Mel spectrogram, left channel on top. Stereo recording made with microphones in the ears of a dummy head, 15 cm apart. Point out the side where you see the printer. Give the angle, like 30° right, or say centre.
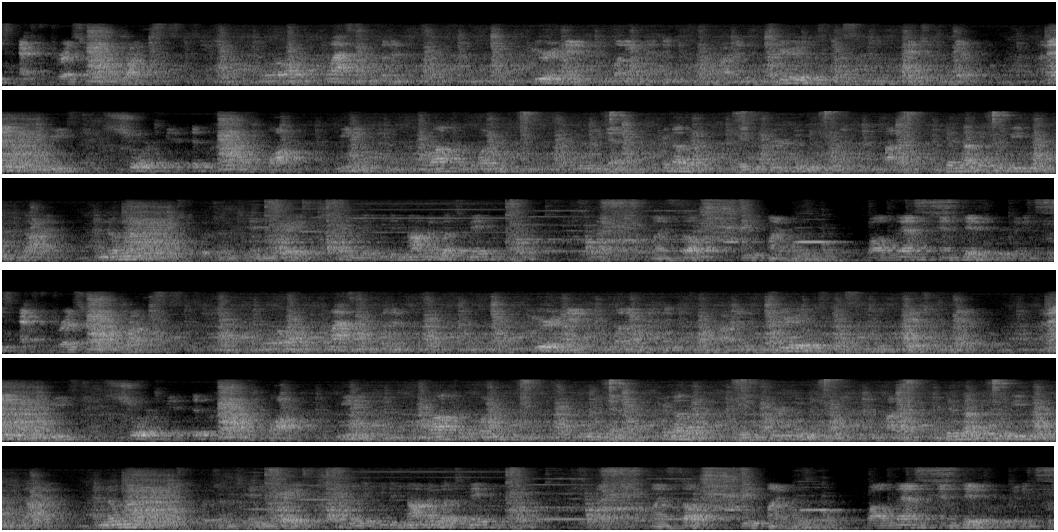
10° left.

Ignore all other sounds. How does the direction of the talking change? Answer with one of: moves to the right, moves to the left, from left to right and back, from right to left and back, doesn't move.
moves to the right.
